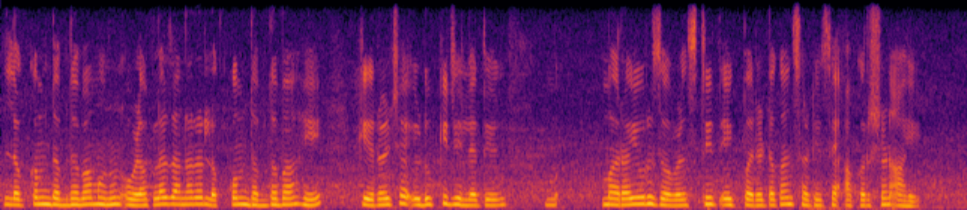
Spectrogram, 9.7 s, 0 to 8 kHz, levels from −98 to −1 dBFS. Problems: none marked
